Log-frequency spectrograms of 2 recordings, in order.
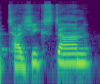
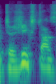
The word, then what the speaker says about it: Tajikistan: Belarus, Mongolia, Tajikistan. Yeah, I was going to say Tajikistan's not how you say it.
